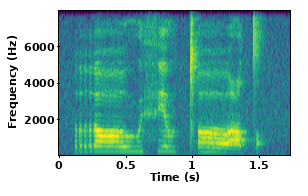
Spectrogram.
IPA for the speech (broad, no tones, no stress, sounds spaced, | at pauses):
r ɔː w fʲ ɐ w tʼ ɔː tˤ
